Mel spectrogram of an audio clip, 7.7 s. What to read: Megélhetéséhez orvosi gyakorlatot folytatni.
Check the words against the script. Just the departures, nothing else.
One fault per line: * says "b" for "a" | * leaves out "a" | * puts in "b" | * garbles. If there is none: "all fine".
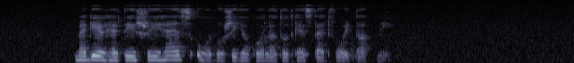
* puts in "kezdett"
